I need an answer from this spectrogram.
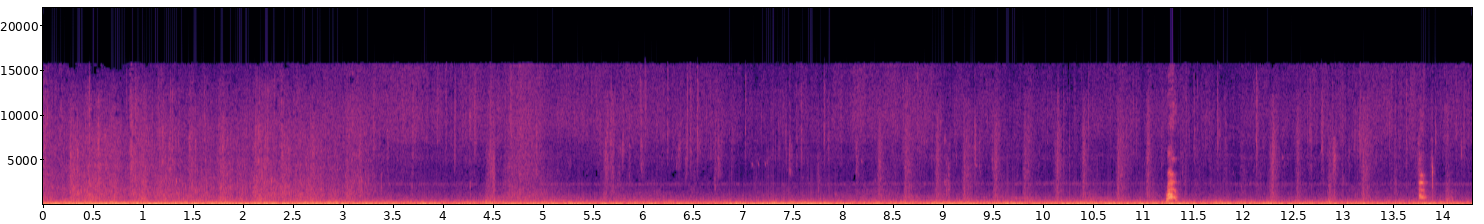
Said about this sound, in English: that queen sounds like a dog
